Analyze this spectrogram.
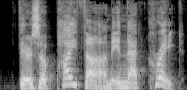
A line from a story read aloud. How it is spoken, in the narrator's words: he called out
